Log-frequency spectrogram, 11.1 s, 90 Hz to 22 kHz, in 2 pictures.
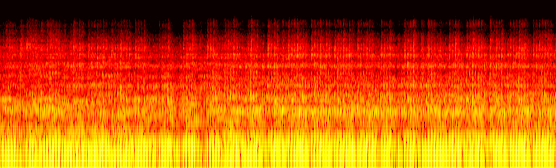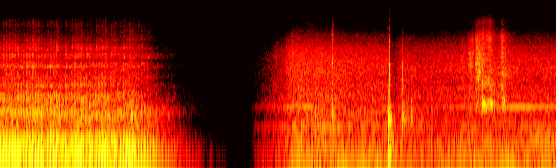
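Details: Built Mitsubishi Evo 8 with Kelford 272 cams, after replacing the failed IAC with a 2000-up Eclipse unit and a richer idle tune. An uneven loping idle pulsing about four times a second, then the engine shuts off: intended big-cam lope.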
